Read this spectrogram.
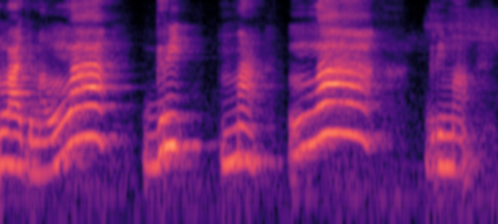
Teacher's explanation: A sílaba tônica dela é a antepenúltima. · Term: proparoxítonas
